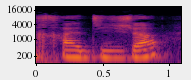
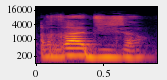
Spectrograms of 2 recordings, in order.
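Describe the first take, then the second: First: The name starts with a throaty kh sound. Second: The name starts with a French r sound. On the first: The speaker calls it right. "quelques personnes qui font un petit effort pour dire Khadija" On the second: The speaker calls it wrong. "et les autres, R- Radija"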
